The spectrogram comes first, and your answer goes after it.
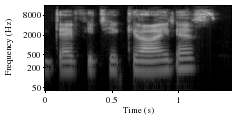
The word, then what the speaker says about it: diverticulitis: Diverticulitis.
